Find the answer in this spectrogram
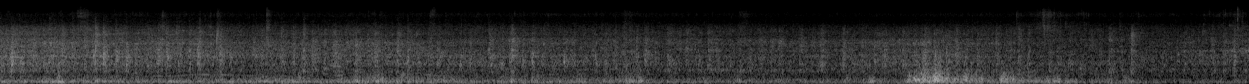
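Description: Passenger coaches of a broad-gauge train running away along the track, the wheels clicking on the rails, slowly fading as the last coach recedes. There is a brief louder rumble about nine seconds in.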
